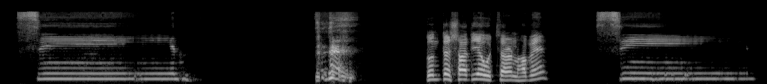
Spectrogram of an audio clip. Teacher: সিনটা উচ্চারণ হবে ছর মতন হয়ে, দন্তেশ্বর মতন হয়ে জিভের আগা এবং উপরের নিচে দাঁতের আগা।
